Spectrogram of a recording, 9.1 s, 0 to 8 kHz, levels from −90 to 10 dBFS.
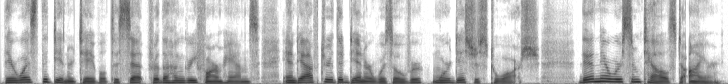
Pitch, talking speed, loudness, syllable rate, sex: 170 Hz, 190 wpm, -16 LUFS, 5.1 syllables/s, female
